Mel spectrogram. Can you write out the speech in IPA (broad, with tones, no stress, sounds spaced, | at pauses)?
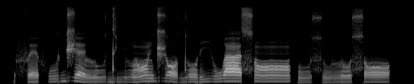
f ɛ˨ f u˨˦ d͡ʒ ɛ˦˨ l u˨ d i˨ l ɔ̃˨˦ d͡ʒ ɔ˦˨ d o˧ ɾ i˧ w a˦ s ɔ̃˦ | u˨ s u˨ l o˧ s ɔ˦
